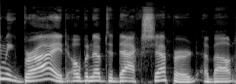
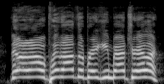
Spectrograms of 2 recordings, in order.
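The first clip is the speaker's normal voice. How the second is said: much higher, hurried order; high urgent panic; panicked executive; faster than usual. Retold or imitated. Netflix exec ordering the trailer out, high. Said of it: "it's like".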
